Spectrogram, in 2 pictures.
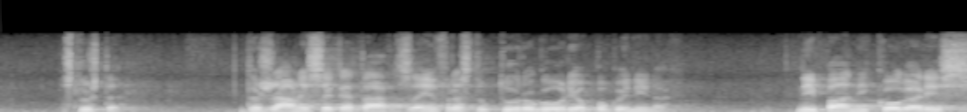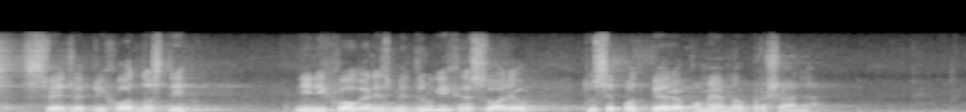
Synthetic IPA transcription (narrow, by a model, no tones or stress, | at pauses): sluːʃt̪ɛ | d̪əɾʒaːwnisɛkɾɛt̪aɾzainfɾast̪ɾukt̪uːɾɔɡɔʋɔɾiːɔpɔkɔjniːnax | nipanikoːɡɐɾisːʋeːt̪lɛpɾixoːd̪nɔst̪i | ninikoːɡɐɾizmɛd̪ːɾuːɡixɾɛsoːɾjɛwt̪uːsɛpɔt̪piːɾajɔpɔmembnaupɾaʃaːnja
